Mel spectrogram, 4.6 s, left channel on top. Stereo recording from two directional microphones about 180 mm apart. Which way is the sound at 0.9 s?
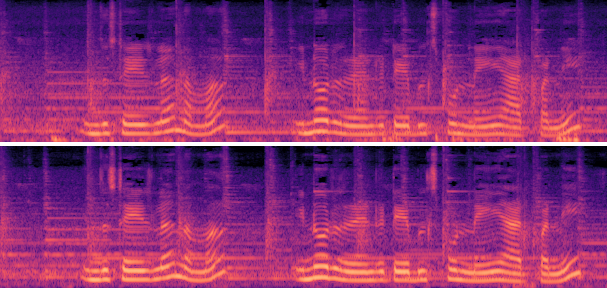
15° right (ahead or behind).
